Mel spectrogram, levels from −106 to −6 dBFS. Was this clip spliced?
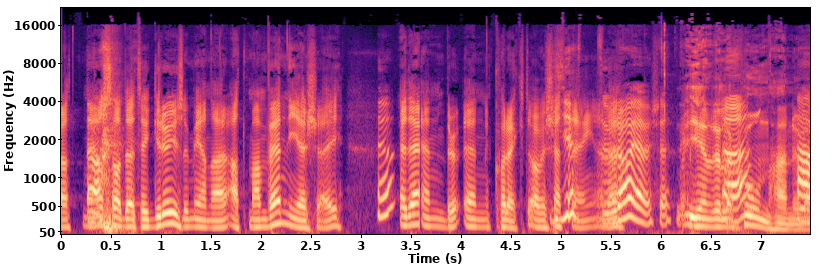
yes; 2 cuts; at 1.2 s, 3.6 s

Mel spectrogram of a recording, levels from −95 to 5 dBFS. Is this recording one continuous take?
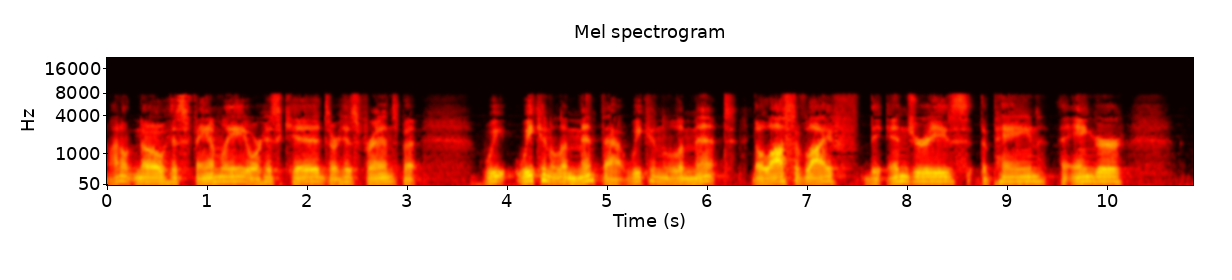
no; 1 cut; at 6.4 s

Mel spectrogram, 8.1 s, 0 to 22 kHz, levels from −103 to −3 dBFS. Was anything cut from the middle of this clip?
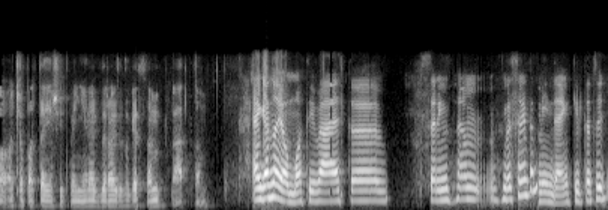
yes; 1 cut; at 7.2 s

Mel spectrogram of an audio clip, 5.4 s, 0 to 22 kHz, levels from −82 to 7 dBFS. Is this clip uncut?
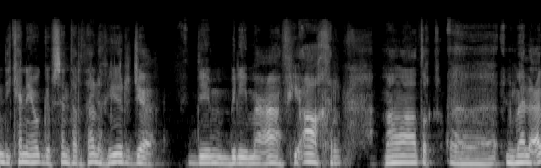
yes; 0 cuts

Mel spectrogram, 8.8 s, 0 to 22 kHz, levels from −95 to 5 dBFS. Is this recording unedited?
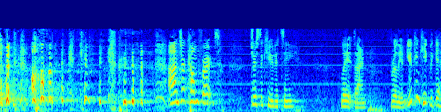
no; 1 cut; at 5.0 s

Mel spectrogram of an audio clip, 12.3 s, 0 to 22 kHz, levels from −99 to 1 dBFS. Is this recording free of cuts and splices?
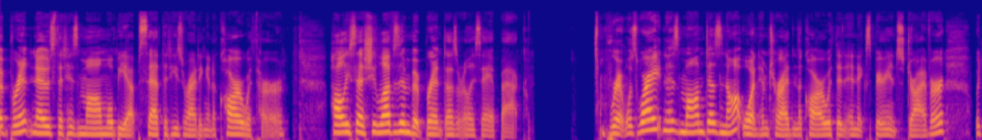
yes; 0 cuts

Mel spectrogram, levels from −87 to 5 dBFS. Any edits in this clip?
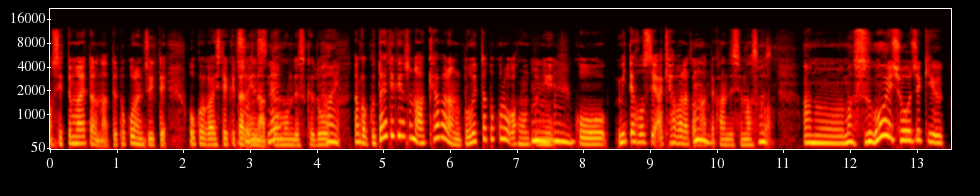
no; 0 cuts

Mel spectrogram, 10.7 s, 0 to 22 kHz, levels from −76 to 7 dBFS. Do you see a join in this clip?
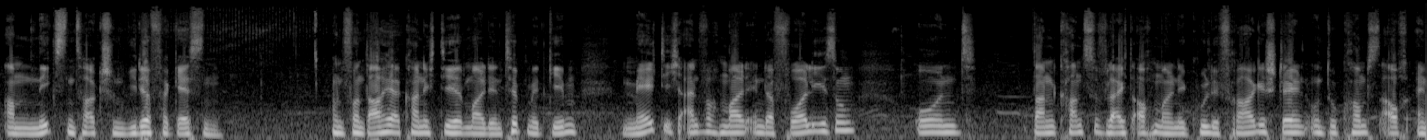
no; 0 cuts

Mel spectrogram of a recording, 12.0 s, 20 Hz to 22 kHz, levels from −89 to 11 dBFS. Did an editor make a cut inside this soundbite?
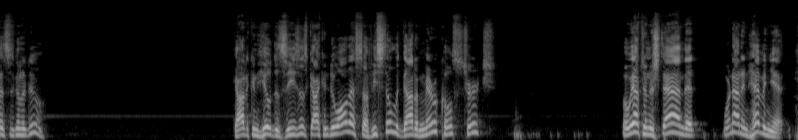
no; 0 cuts

